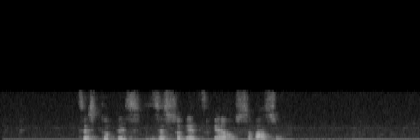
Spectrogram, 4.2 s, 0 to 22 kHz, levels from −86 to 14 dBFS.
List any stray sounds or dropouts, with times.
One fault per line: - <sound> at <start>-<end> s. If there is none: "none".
none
